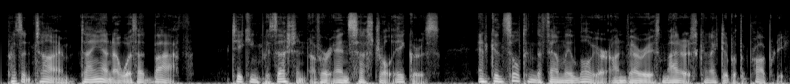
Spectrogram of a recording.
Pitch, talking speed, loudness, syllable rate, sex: 95 Hz, 195 wpm, -18 LUFS, 6.4 syllables/s, male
